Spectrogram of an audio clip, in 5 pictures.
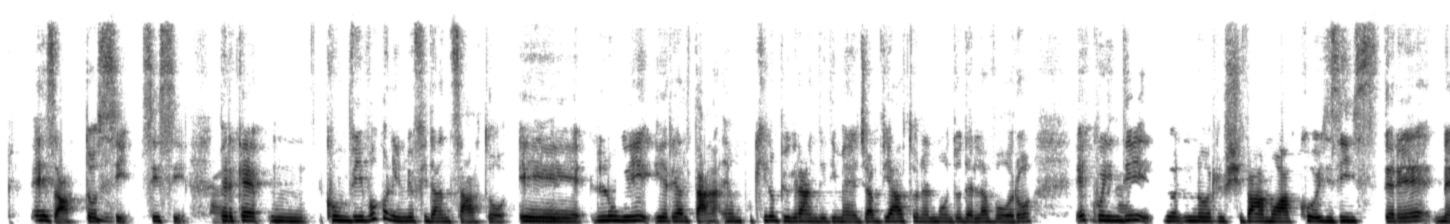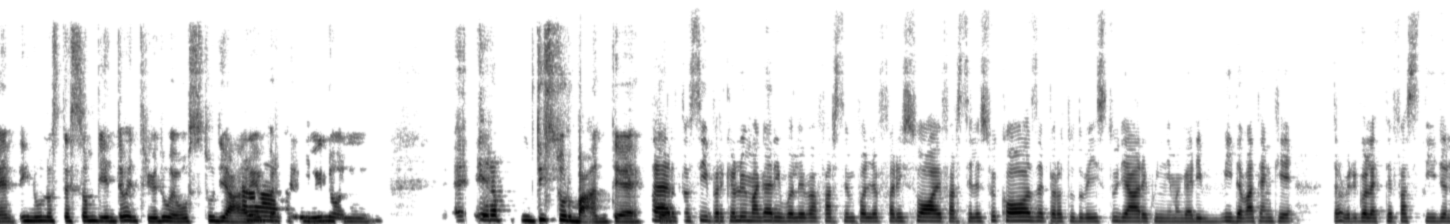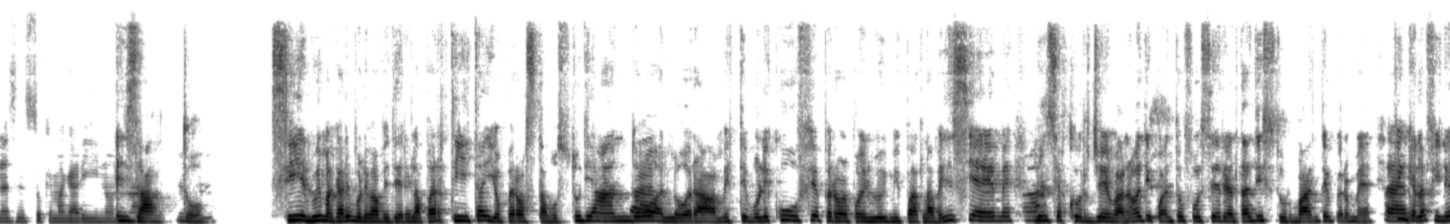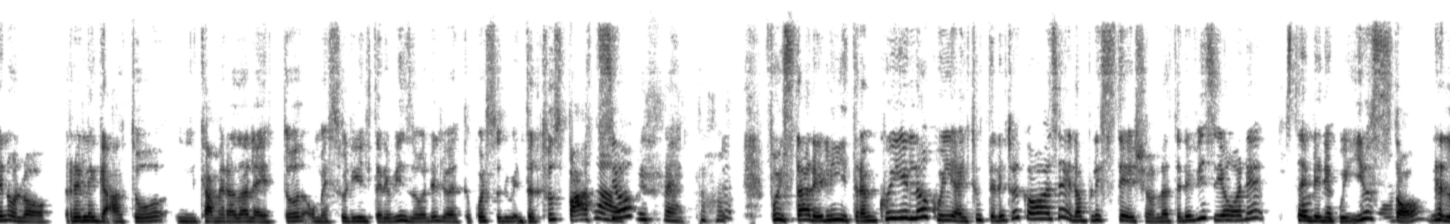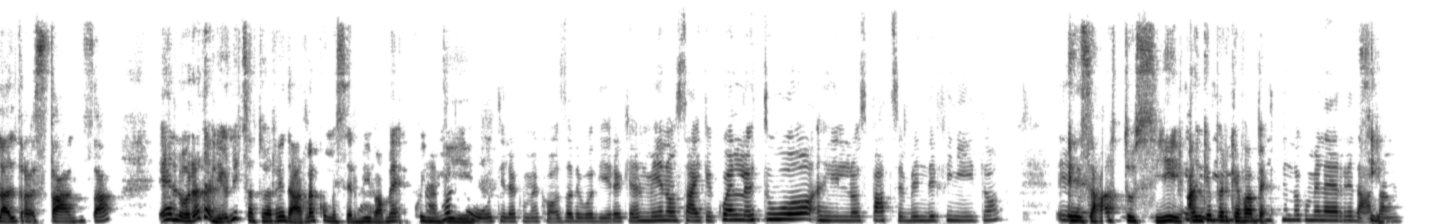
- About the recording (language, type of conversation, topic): Italian, podcast, Hai un angolo preferito in casa? Perché?
- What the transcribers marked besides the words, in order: distorted speech; other background noise; static; tapping; unintelligible speech; laughing while speaking: "Ah"; laughing while speaking: "perfetto"; chuckle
